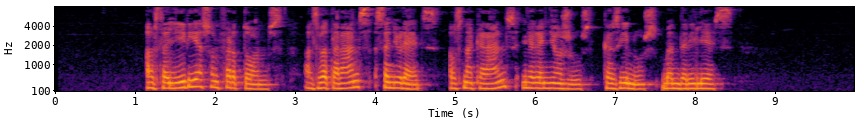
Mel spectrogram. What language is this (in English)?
Catalan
